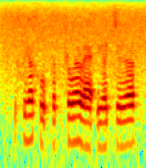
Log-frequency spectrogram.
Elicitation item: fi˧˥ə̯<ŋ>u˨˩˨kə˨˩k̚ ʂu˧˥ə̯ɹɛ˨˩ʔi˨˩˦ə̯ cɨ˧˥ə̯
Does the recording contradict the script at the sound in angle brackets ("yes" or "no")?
yes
